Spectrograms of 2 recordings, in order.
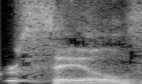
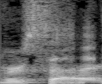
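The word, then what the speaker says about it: Versailles: Worster yeah yep yeah what about ver sales instead of ver yeah okay so anyway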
